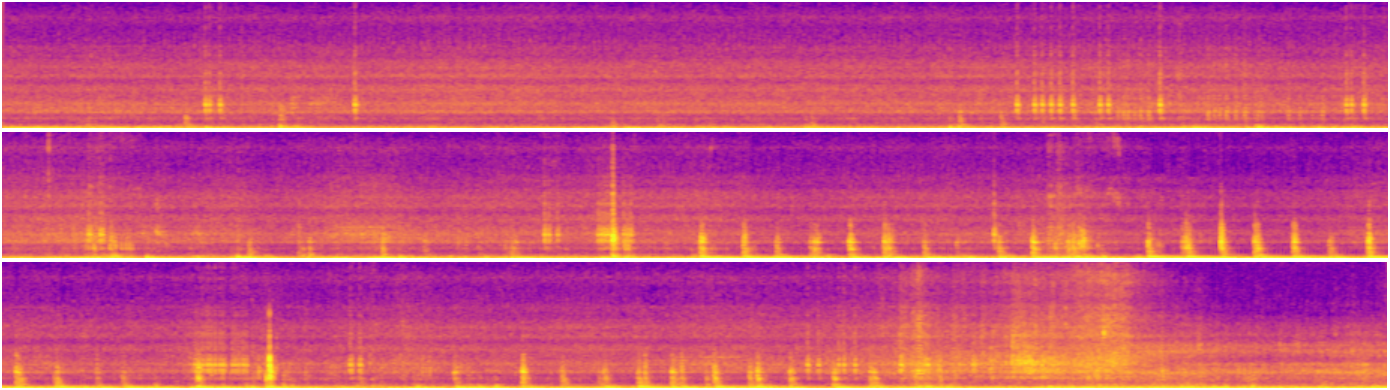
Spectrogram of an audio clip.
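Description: A vehicle engine idles with a low rumble close by.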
